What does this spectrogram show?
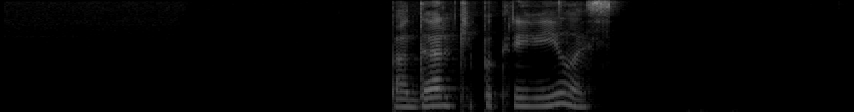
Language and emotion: Russian, neutral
